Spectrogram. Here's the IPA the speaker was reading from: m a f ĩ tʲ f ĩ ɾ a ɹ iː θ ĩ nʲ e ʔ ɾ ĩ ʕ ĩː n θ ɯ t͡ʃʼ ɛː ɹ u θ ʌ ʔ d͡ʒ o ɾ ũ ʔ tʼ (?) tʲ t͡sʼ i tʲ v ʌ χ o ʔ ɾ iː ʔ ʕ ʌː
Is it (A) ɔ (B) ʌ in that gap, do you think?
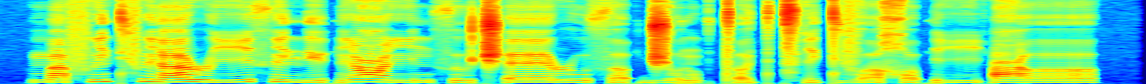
B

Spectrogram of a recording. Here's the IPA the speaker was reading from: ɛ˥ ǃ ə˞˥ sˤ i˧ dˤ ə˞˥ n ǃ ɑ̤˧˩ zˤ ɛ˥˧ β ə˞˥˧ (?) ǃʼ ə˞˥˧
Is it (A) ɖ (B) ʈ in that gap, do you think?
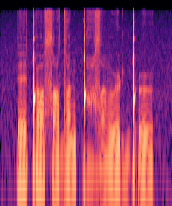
A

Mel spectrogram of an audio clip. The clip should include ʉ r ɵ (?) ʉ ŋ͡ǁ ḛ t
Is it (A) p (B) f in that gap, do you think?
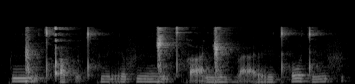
B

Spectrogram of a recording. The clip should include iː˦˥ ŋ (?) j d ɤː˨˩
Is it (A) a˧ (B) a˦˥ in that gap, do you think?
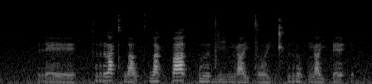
A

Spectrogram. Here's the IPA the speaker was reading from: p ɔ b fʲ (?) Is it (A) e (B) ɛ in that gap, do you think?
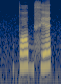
B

